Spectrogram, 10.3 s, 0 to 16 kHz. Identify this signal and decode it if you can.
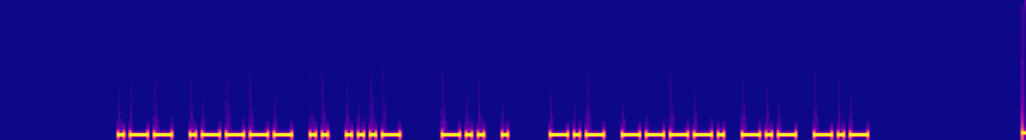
Morse code, heard as a keyed tone, about 21 wpm, 700 Hz. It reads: W1IV DE K9KK
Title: USA Callsign DE Callsign - 4 Characters - 20wpm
